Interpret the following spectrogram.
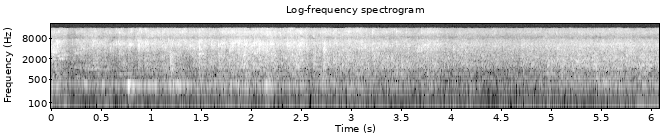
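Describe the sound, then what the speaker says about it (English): Mixed liquid lawn treatment poured from a bucket makes a faint, steady trickle and splash with no voices over it. "all I'm going to do is just pour it in."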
